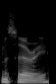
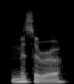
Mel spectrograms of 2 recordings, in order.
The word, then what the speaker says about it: Missouri: yep shows up different the most mispronounced thing in Missouri is Missouri yes it's not Miser yeah you have people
